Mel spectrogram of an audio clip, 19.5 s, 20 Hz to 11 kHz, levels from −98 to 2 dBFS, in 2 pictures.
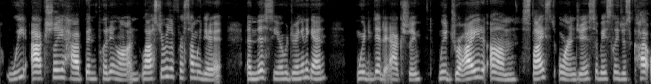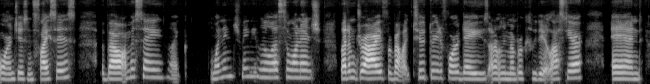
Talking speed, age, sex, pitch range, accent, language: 225 wpm, 10-29, female, 230-270 Hz, American, English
